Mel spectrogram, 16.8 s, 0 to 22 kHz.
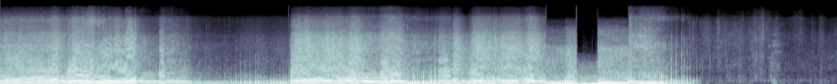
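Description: A Yamaha YFZ450R quad's engine revs hard and repeatedly, its pitch climbing and falling in loud bursts before cutting off into near silence at the end.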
